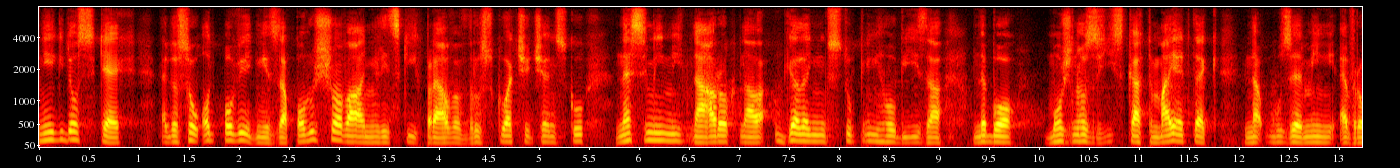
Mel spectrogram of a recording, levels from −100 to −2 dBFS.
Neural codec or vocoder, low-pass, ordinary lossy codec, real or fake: codec, 16 kHz, 0.8 kbps, ZipCodec; none; none; fake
